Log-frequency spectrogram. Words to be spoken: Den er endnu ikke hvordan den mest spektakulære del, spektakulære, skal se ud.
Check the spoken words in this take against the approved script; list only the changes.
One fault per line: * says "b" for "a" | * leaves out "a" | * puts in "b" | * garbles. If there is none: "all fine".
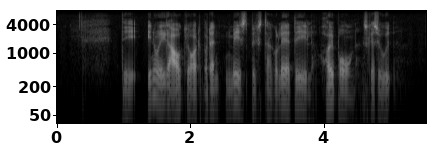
* says "Det" for "Den"
* puts in "afgjort"
* says "højbroen" for "spektakulære"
